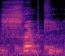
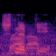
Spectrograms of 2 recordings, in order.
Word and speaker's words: Schnipke: That was the big And after seeing the thing in chat, your last name is pronounced Shrimpke, correct? Finding out what Schnipke, yep. Schnipke, okay.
